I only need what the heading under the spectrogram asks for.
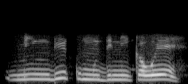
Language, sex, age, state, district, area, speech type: Manipuri, female, 60+, Manipur, Imphal East, rural, conversation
